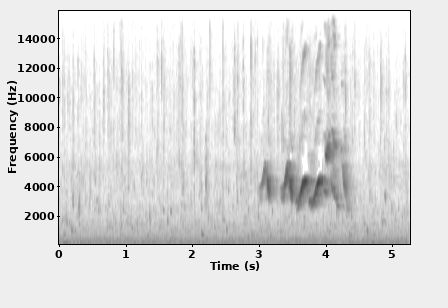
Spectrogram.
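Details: Song of the Yellow-bellied seedeater, meant to stimulate a kept bird. After three seconds of soft hiss, one rapid phrase of thin, high, wavering notes arrives, loudest near its end.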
